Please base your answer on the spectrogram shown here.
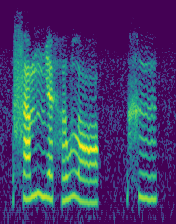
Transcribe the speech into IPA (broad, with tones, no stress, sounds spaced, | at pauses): s a˧˥ m ɲ ɛ˧ h ə˧˥ w l ɔ˧ | x ɨ˧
